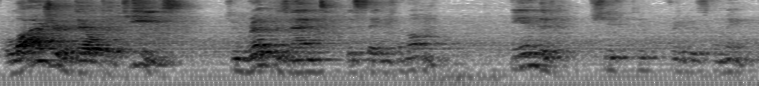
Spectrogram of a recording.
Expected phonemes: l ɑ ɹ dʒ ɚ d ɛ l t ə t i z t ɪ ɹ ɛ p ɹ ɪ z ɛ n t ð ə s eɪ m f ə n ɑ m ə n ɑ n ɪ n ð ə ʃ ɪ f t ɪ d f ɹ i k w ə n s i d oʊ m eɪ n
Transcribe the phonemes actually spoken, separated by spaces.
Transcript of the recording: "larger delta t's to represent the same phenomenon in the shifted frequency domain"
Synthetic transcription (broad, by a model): l ɑ ɹ dʒ ɚ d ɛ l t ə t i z t ɪ ɹ ɛ p ɹ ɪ z ɛ n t ð ə s eɪ m f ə n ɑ m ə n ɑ ɪ n ð ə ʃ ɪ f t ɪ d p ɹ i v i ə s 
